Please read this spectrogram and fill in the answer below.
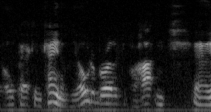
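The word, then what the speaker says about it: Opechancanough: trying to pronounce this i had the best pronunciation i can come up with which i've used for well over 20 years at opec and kano i'll say it again for you opec and canaan the older brother hatton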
